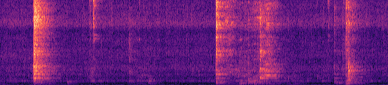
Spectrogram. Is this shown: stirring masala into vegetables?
yes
